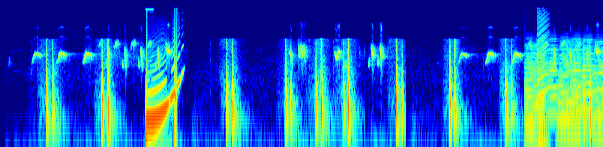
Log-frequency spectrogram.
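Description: Cartoon sound effects: a string of short knocks, each with a brief high chirp, and a loud rising whistle-like glide about two seconds in. Bouncy music starts about seven seconds in.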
